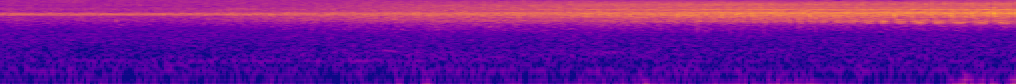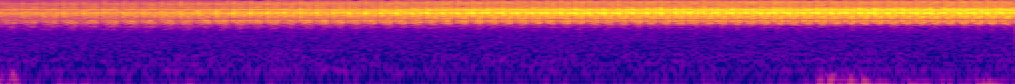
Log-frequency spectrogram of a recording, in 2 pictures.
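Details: Continuous shrill buzzing of cicadas that starts soft and gradually swells louder toward the end, over a faint low background rumble.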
